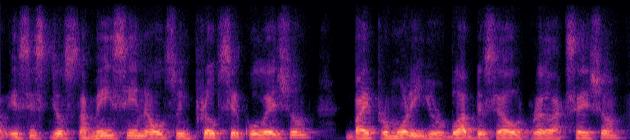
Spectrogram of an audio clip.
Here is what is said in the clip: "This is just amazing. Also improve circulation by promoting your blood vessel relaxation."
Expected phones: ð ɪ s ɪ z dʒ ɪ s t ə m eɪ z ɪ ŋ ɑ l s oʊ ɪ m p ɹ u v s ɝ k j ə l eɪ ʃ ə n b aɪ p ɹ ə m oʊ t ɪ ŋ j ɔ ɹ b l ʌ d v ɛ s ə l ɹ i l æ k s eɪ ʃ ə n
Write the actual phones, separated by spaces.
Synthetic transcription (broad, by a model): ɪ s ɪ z dʒ ɪ s t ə m eɪ s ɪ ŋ ɑ l s oʊ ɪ m p ɹ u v s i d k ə l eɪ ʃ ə n b aɪ p ɹ ə m oʊ t ɪ ŋ j ɔ ɹ b l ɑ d b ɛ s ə l ɹ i l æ k s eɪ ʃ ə n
